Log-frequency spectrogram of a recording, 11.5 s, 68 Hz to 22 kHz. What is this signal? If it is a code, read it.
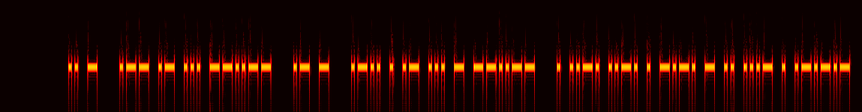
Morse code, heard as a keyed tone, about 28 wpm, 700 Hz. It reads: IT WAS, AT LEAST, EFFECTIVE.
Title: Sentences from Top 1000 Words - Review Part 6 - 28wpm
